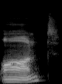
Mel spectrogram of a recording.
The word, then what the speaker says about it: aunt: mistakes so for example if they say ants which is a correct pronunciation in american english or aunt which is uh british english but if i say ant then there has to be clarification otherwise it has an impact on comprehensibility if i say uncle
